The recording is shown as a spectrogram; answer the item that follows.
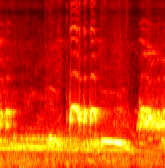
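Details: Local zebra dove with a big voice, singing actively: low sustained cooing, then a bright trilled burst, a smooth falling coo, and another rolling phrase.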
